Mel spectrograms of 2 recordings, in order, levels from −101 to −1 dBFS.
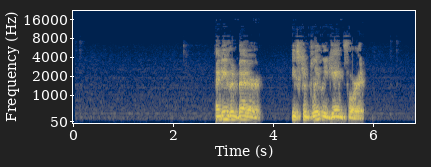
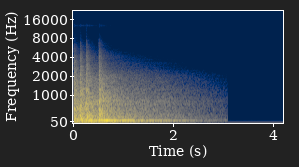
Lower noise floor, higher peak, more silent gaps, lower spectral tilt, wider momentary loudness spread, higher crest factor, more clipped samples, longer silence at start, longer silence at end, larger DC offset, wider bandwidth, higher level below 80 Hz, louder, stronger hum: second, -66 dBFS vs under -90 dBFS; about the same, -2 dBFS vs -2 dBFS; neither; second, -6.5 dB/octave vs -12 dB/octave; second, 7 LU vs 23 LU; about the same, 16 dB vs 18 dB; neither; first, 2.85 s vs 0 s; second, 1.05 s vs 1.95 s; neither; first, 7.8 kHz vs 4.1 kHz; second, -56 dBFS vs -32 dBFS; first, -13 LUFS vs -16 LUFS; neither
